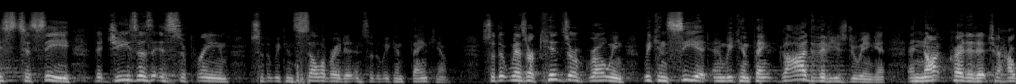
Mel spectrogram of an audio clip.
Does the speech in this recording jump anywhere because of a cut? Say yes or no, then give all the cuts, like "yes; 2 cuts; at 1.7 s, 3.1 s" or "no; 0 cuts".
no; 0 cuts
